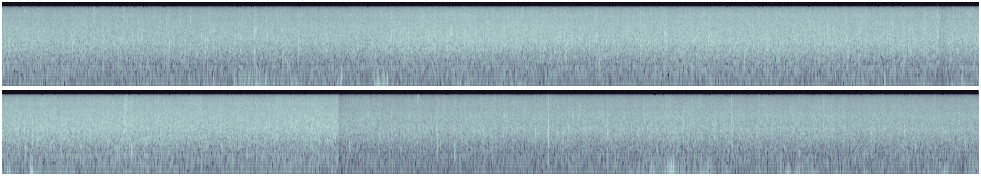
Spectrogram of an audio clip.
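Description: Steady rain falling on forest leaves: an even hiss with a few sharper drips now and then. It steps down a little in level about twenty seconds in.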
